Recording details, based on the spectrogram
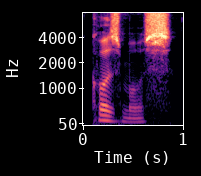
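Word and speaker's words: ⲕⲟⲥⲙⲟⲥ: Cosmos. And again because the first sema in the word is followed by a may it takes a z sound.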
